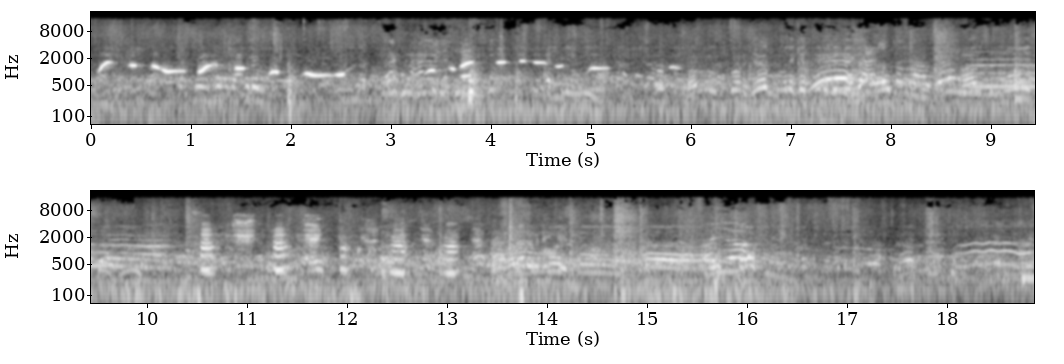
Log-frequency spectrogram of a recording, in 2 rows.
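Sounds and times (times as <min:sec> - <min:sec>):
murmuring voices and busy chatter: 0:00.0 - 0:18.8
man whistling a tune to himself: 0:00.1 - 0:02.6.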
